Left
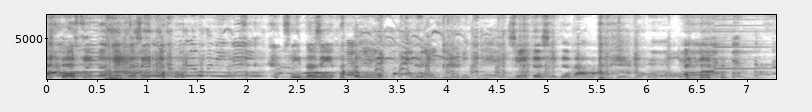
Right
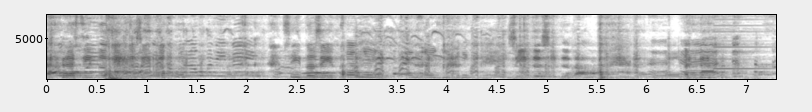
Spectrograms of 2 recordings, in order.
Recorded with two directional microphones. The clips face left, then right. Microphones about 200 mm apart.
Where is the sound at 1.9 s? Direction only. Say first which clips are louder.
Left 6 dB; 45° left (ahead or behind).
